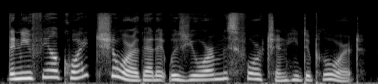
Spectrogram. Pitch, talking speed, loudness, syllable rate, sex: 235 Hz, 190 wpm, -17 LUFS, 5.1 syllables/s, female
